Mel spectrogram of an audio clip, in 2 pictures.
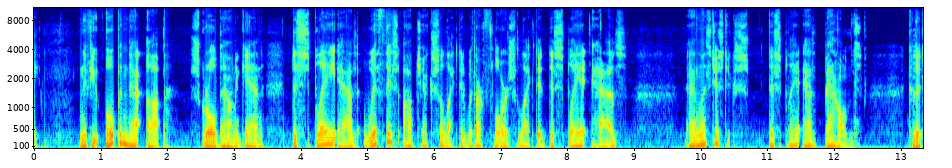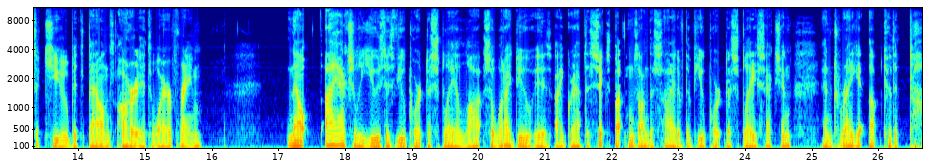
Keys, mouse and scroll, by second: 0.6 click, 1.4-3.6 scroll down 6, 4.9 click, 8.1-12.0 drag, 12.7 scroll down 1, 13.1-15.1 middle drag, 19.0-21.9 scroll up 2, 24.3-26.6 drag.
